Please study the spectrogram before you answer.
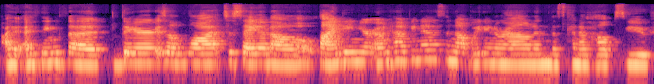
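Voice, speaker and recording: Upbeat woman co-host, slightly high voice, casual chat in an echoey room. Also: little pitch movement, measured pace, hardly any pauses, fairly bright tone, a little hiss or hum. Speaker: podcast co-host. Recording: roomy echo.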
